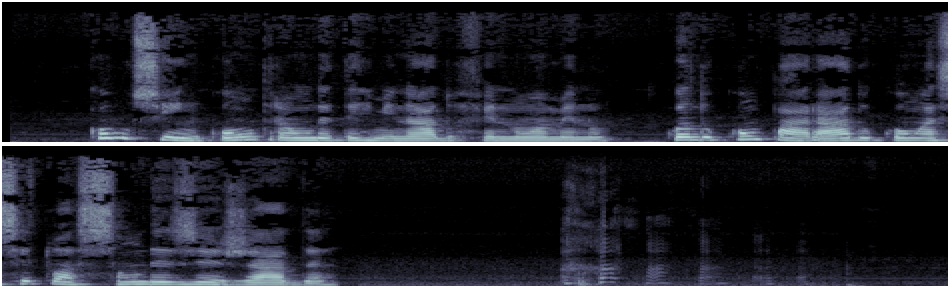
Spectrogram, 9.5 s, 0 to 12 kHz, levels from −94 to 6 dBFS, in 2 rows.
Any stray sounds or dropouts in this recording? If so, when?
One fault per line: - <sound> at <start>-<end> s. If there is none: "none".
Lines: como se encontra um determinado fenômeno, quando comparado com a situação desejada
- laugh at 7.5-8.8 s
